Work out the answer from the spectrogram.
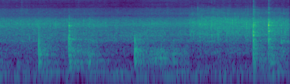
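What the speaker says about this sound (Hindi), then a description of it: "हमारा गोश्त ये फ्राई होने वाला है" Chicken meat fries for a turnip curry with a steady background sizzle and several distinct scraping stirs against the pan, fairly close and moderately quiet, with no talking.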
